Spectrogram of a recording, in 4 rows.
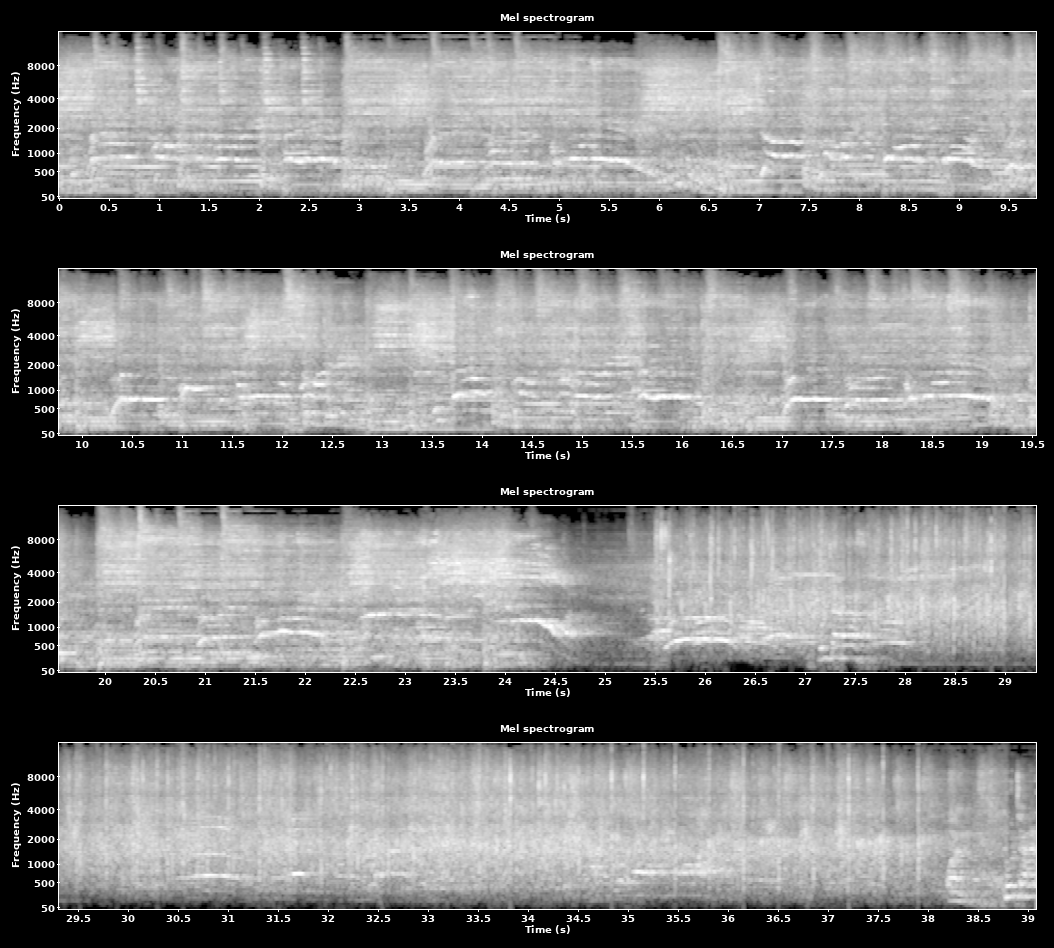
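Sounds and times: man singing: 0.0 - 24.7
electric guitars: 0.0 - 25.4
bass guitar: 0.0 - 25.5
drum kit: 0.0 - 25.8.

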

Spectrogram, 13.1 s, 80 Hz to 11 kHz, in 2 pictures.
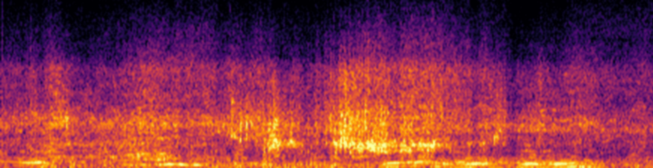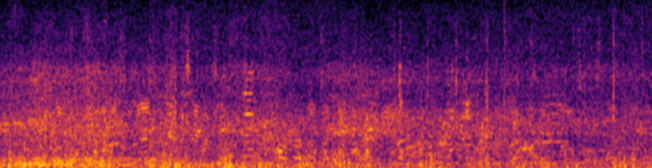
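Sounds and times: motorcycle engine revving: 0.0 - 13.0
tyre squealing and skidding: 0.3 - 6.0.

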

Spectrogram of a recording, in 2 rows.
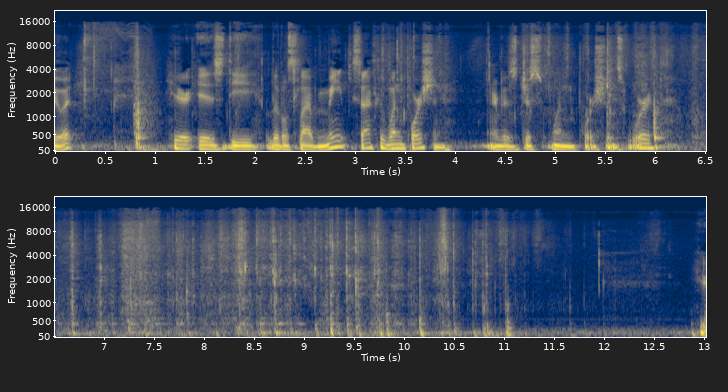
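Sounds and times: cardboard box rustling and tapping: 5.5 - 11.3.

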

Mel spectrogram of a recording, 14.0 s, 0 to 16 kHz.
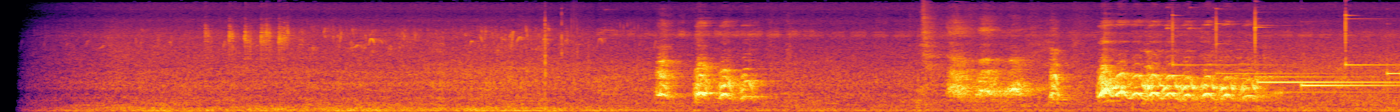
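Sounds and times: dog barking: 6.6 - 7.7, 9.4 - 12.6.

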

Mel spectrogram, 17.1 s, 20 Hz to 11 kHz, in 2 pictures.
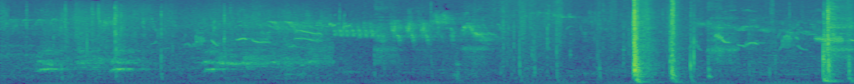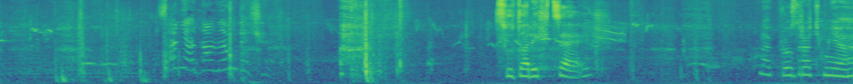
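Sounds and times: birds chirping: 0.0 - 17.0
loud thumps of landing: 6.2 - 7.0, 8.2 - 10.2.

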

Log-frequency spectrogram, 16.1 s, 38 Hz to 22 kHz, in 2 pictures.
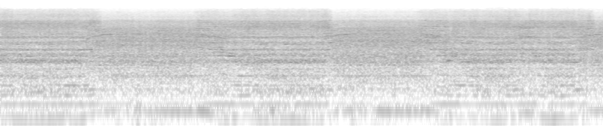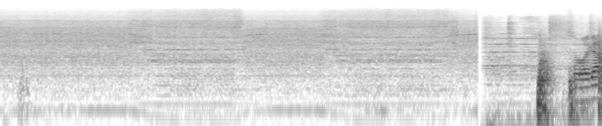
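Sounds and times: table saw ripping board: 8.1 - 8.8.

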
